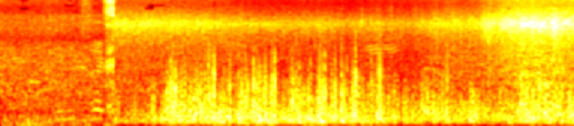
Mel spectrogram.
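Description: A wave breaks and rushes onto the shore.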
